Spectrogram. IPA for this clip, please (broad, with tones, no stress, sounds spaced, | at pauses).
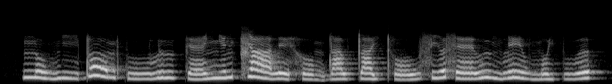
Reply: n o˧˩ w ŋ iː˧˩ d ɔː˥˨ m k uː˩ l ɯː˧ k ɛː˩˧ ɲ e˧˥ n t͡ɕ aː˥˨ l e˧˩ h oː˧˩ ŋ d aː˧ w t̪ aː˧ j t̪ʰ oː˩˧ w s i˧˥ ə̯ s ɛː˧ ʋ ɯː˥˨ ŋ l eː˥˨ w n o˧ j p u˧˥ ə̯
